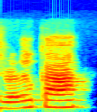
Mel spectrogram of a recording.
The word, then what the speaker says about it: Raluca: I want to introduce myself my name is reluca I know a very hard name to to pronounce but bear with me you can also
